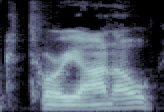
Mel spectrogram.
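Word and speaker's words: Quitoriano: His last name is spelled Quit Oriano, so Cotariano.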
